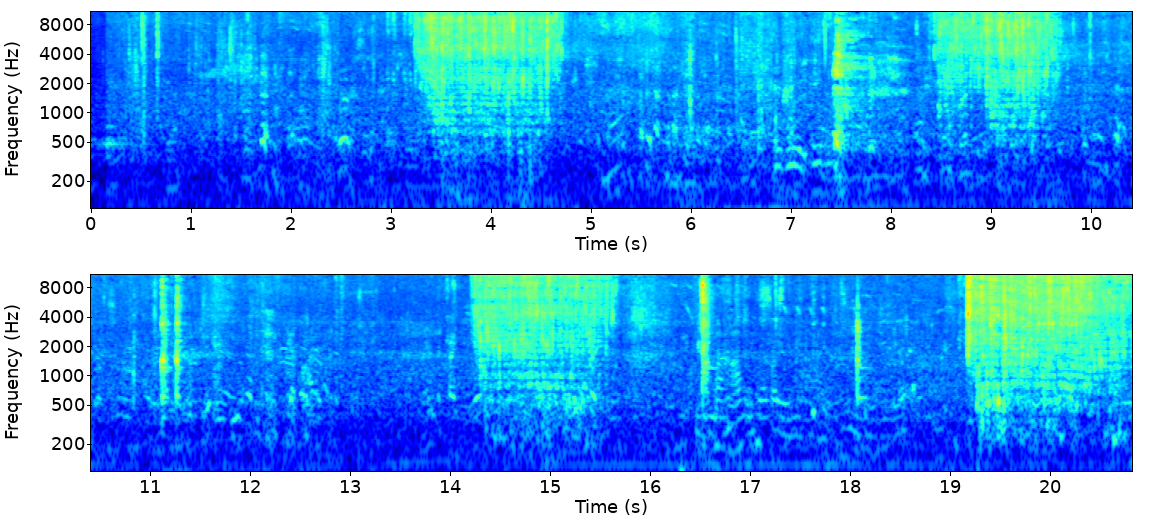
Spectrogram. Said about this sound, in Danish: Og med disse ord, så vil jeg gerne bede jer om med stor andægtighed at hælde vandet fra Tarm Bybæk ned i Kirkeå.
